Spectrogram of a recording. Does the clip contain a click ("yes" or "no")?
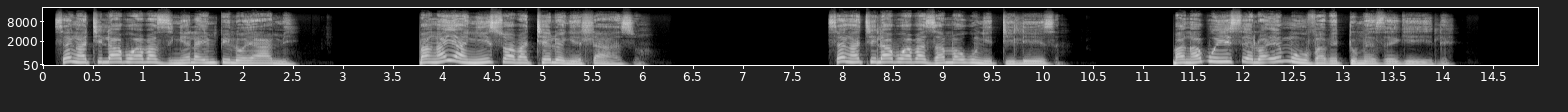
no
